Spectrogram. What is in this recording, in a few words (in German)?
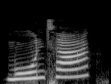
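"Montag", German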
